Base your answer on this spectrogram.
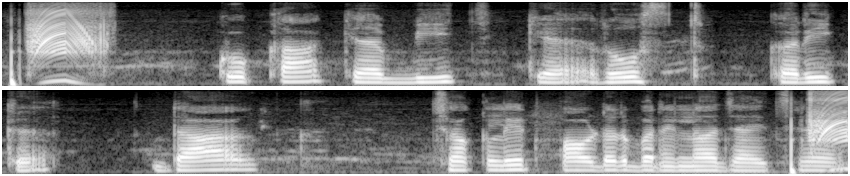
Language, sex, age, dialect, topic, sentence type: Maithili, male, 18-24, Angika, agriculture, statement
